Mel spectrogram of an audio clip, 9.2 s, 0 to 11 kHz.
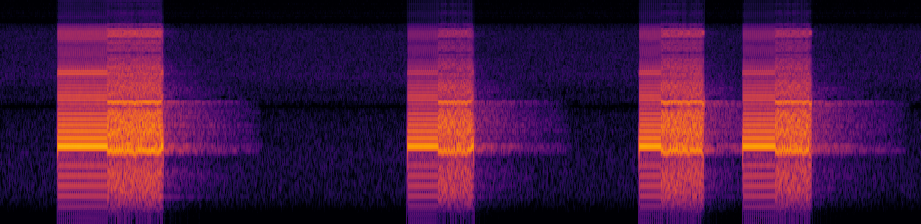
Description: Packet radio (AX.25, as in APRS), 1200 baud, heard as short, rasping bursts.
